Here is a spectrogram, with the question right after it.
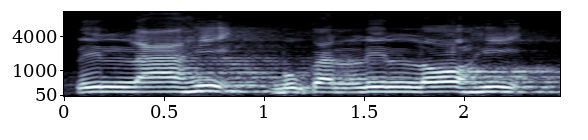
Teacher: lafaz Allah yang dibaca tipis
